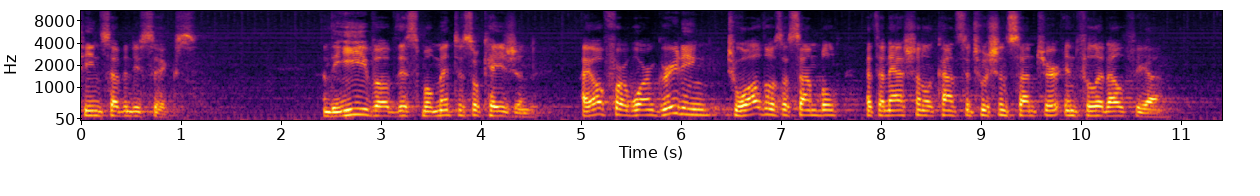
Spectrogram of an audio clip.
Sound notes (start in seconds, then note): none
